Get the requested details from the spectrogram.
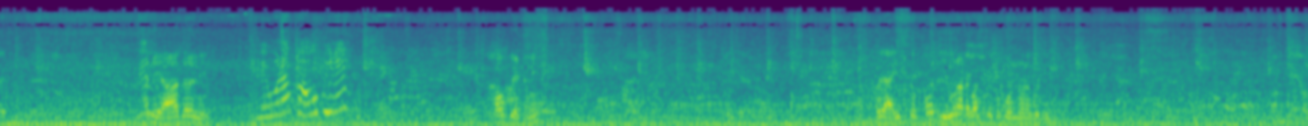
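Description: A crowd murmurs outdoors in the background.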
